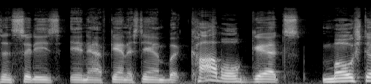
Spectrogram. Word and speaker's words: Kabul: For the folks that are listening, some people say Kabul, others say Kabul, but the proper pronunciation is Kabul, correct? – Yeah, Kabul.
